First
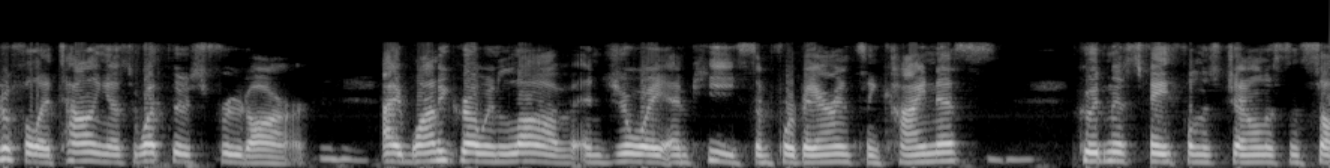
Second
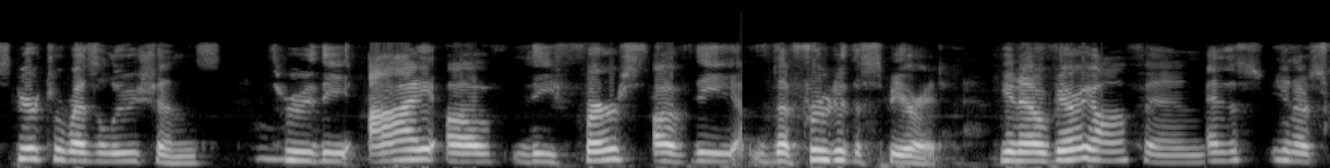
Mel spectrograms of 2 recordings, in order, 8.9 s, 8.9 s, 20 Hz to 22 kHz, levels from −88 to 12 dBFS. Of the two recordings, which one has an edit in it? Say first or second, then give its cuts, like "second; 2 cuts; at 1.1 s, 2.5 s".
second; 2 cuts; at 5.0 s, 7.9 s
